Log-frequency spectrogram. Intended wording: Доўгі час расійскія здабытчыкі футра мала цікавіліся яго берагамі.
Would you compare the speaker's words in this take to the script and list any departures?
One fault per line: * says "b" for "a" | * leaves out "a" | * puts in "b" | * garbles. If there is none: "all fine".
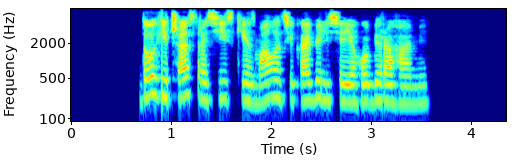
* leaves out "здабытчыкі футра"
